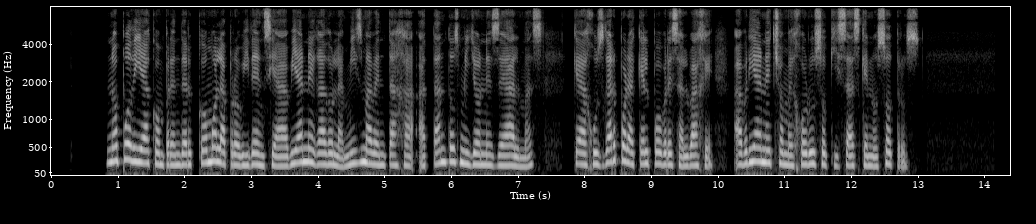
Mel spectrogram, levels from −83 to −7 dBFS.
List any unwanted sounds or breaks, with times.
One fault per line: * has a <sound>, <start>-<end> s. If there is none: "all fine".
all fine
